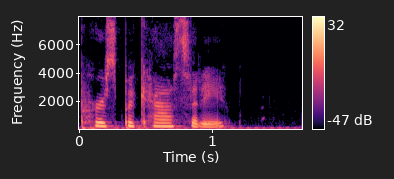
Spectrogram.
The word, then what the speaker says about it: perspicacity: It's pronounced perspicacity.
